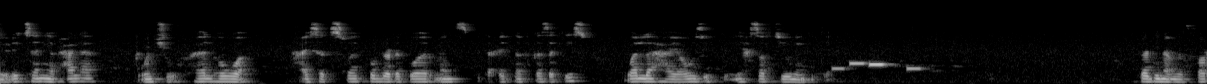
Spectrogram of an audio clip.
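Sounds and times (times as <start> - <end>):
electronic alert chime: 8.3 - 9.3.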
